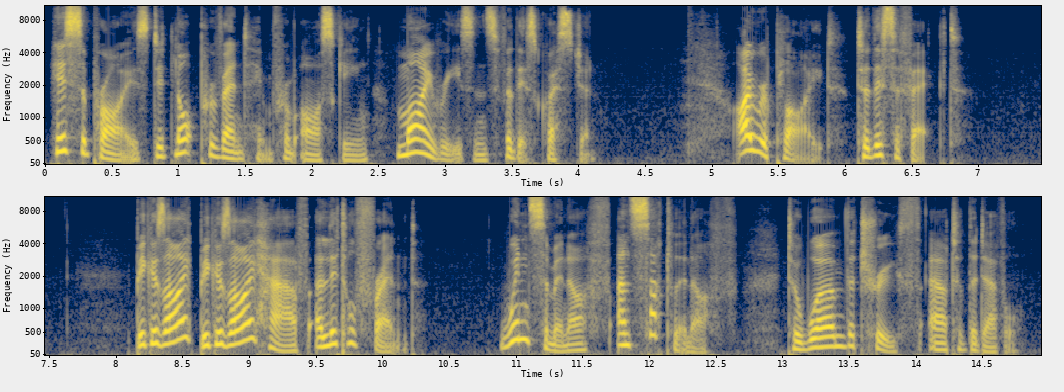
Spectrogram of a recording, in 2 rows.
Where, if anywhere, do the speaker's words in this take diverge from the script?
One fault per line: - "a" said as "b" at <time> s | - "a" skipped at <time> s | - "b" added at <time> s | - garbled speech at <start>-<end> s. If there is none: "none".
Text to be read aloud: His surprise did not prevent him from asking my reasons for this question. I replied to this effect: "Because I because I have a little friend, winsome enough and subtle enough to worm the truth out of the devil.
none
